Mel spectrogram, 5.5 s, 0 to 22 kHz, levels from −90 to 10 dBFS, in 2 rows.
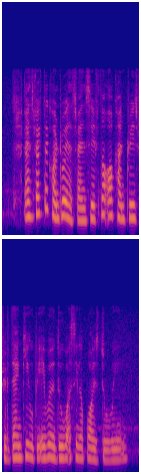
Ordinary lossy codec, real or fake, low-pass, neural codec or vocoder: none; real; none; none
